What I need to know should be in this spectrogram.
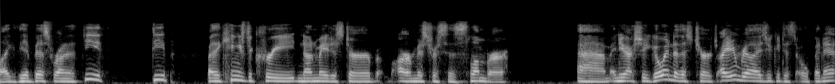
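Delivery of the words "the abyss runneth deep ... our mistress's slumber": ordinary talk, nothing marked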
